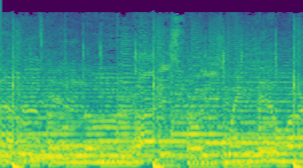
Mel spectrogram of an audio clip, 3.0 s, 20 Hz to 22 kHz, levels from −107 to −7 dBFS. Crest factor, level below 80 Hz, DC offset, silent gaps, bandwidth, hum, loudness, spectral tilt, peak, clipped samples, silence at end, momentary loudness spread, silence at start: 10 dB; -20 dBFS; under 0.1%; none; 15.5 kHz; none; -11 LUFS; -6.5 dB/octave; 0 dBFS; under 0.1%; 0 s; 1 LU; 0 s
